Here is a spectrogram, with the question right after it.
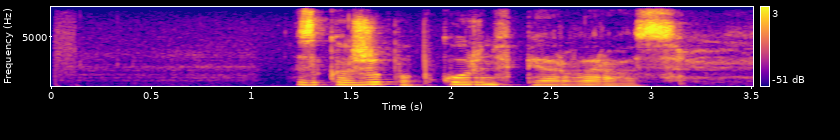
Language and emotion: Russian, neutral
